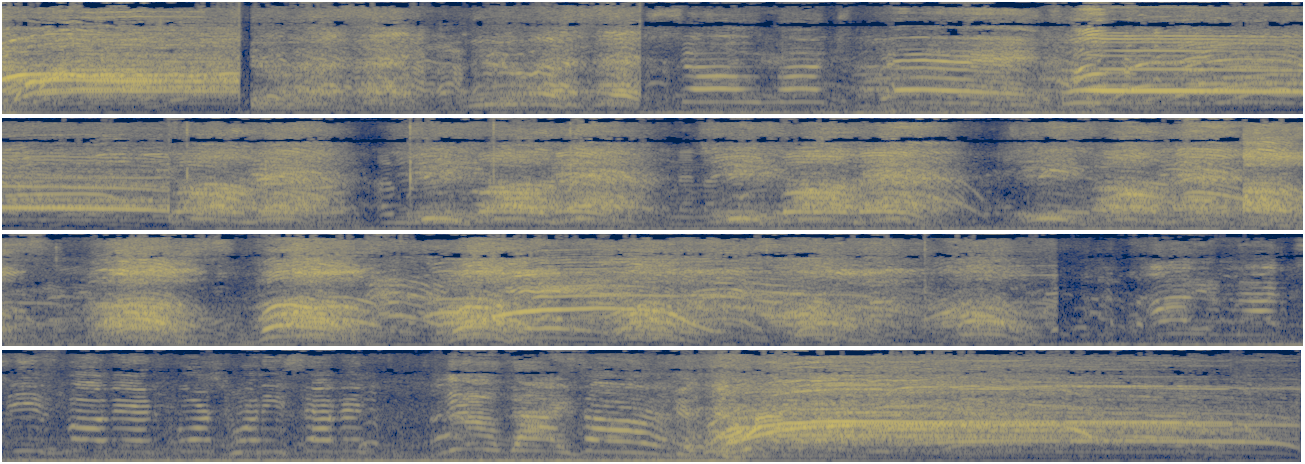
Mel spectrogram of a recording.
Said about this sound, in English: So yeah, apparently the crowd was cheering him on. I mean, when I say a lot of people showed up, I'm talking about hundreds of people who literally had nothing better to do than to enjoy pretty much a live YouTube video, because that's what this was.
